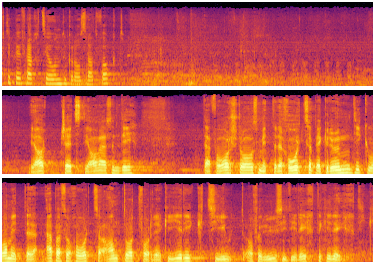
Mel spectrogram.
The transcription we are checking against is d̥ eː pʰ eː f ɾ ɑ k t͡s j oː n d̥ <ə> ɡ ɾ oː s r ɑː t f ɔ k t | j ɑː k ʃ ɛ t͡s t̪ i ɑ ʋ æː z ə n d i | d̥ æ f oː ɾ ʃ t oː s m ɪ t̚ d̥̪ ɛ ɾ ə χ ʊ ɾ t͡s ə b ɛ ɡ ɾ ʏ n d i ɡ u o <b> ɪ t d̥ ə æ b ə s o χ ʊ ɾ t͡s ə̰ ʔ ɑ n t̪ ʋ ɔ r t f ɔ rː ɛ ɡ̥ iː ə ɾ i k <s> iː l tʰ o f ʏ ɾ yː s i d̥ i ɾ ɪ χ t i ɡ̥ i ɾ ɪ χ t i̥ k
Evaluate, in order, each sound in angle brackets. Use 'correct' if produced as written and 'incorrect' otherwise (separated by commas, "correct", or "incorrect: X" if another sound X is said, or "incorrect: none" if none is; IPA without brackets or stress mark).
correct, incorrect: m, incorrect: t͡s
